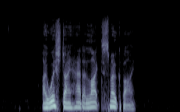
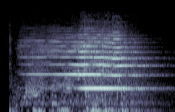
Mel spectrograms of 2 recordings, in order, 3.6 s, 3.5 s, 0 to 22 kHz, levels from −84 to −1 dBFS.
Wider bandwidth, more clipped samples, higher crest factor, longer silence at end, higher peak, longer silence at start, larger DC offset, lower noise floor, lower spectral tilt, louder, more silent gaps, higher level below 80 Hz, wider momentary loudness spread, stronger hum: about the same, 12.5 kHz vs 13.5 kHz; neither; about the same, 18 dB vs 16 dB; first, 0.95 s vs 0.4 s; second, -16 dBFS vs -6 dBFS; first, 0.85 s vs 0.4 s; neither; first, -84 dBFS vs -47 dBFS; first, -6.5 dB/octave vs 0.5 dB/octave; second, -32 LUFS vs -16 LUFS; neither; second, -64 dBFS vs -42 dBFS; second, 13 LU vs 19 LU; neither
